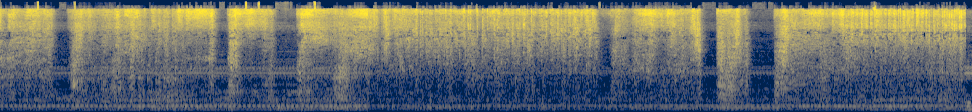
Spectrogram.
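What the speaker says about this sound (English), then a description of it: "I'll go ahead and use my air compressor and spray out all the cracks" Compressed air from an air compressor hisses in bursts, blowing water out of the cracks and seams of a car during an exterior detail; steady near spray noise with several brief pauses, no talk.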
